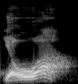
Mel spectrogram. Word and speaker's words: 여호와: 그 아도나이의 몸을 갖다가 이 야훼라고 하는 원래 이 글자에다가 그냥 갖다 붙인 거예요. 그래서 야훼, 여호와, 야훼 이렇게 발음이 되는 거예요.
